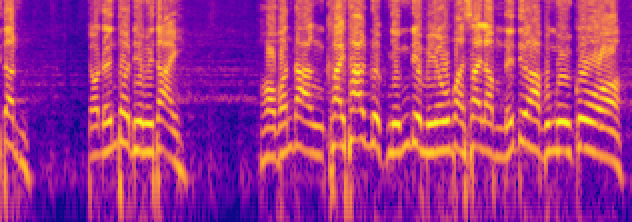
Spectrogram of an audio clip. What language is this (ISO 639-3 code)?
vie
